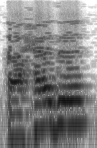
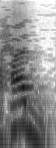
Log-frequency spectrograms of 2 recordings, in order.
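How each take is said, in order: First: The final d is released with a slight bounce. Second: The final d is stopped abruptly without release. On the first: The speaker calls it right. "بل يقولون أحد ... هكذا بالتباعد" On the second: The speaker calls it wrong. "لا يقولون قل هو الله أحد"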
